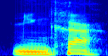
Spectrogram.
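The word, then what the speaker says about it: מנחה: oblación o de granos que se llaman minja minja con acento en la a sí las ofrendas de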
